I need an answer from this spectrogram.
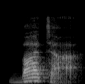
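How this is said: It is said in a British accent.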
